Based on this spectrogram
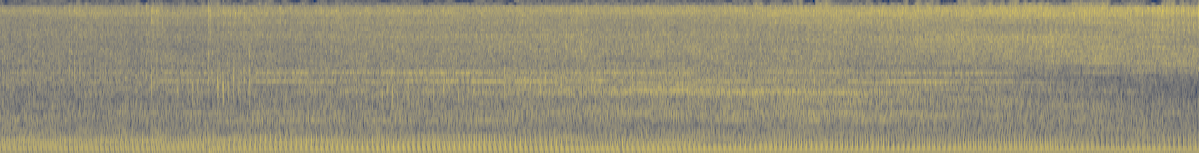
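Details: Found sitting at a boat yard, this MTD Yard Bug riding mower's small single-cylinder engine is on a test start without choke. It runs with a steady, even chug at constant speed, with no misses or knocks, and sounds healthy.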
